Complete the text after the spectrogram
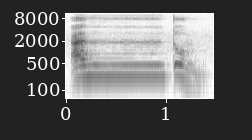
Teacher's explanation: disamarkan dan didengungkan panjang dua harkatnya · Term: ikhfa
